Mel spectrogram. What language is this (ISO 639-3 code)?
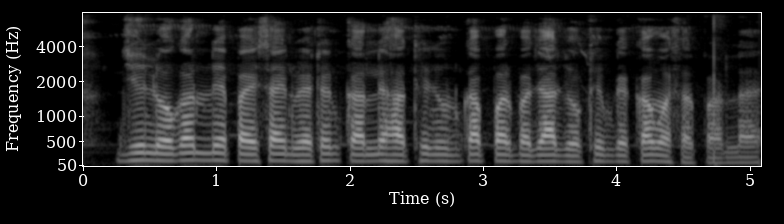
mag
